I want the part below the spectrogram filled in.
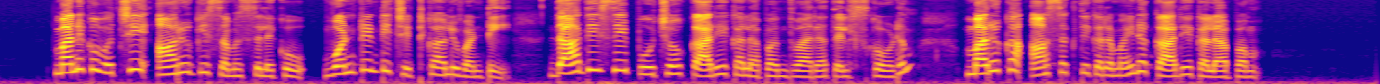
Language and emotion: Telugu, neutral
